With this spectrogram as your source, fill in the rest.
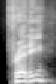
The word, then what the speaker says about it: Pretti: It's pronounced pretty.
